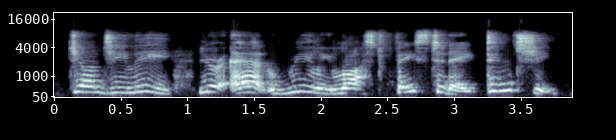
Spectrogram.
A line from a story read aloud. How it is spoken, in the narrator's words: Duhai shouted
